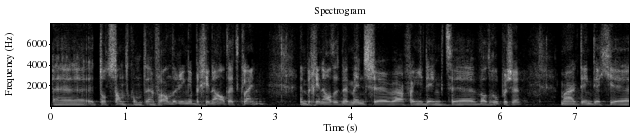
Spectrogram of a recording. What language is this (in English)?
Dutch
